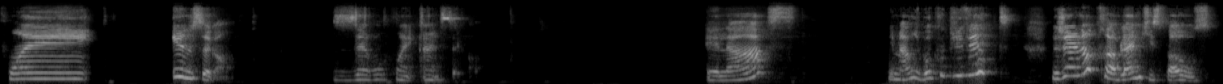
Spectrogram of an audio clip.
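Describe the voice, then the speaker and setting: A woman with a Quebec French accent teaches a hands-on workshop in a slightly high voice. She takes her time, talking slowly through each step. Her delivery is informal and explanatory, often asking a question and then answering it. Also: breathy edge. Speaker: coding workshop instructor. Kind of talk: informal step-by-step tutorial, thinking aloud.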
